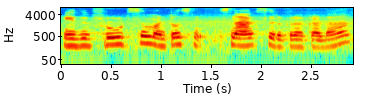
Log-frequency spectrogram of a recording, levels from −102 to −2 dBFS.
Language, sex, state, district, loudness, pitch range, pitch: Tamil, female, Tamil Nadu, Kanyakumari, -15 LUFS, 195-225 Hz, 205 Hz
